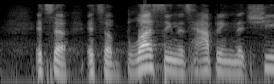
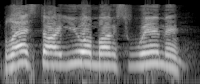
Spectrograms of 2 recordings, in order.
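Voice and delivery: slow, high shouted blessing; loud proclamation; 5 semitones higher, 12 dB louder, slower than usual. Retold or imitated. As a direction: proclaim it like a trumpet call. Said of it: "She shouted".

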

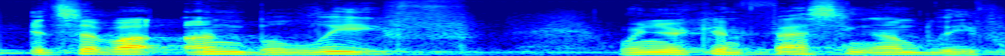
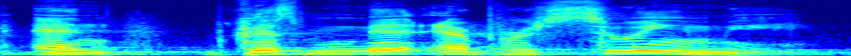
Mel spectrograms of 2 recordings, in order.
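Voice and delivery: normal talking voice

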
